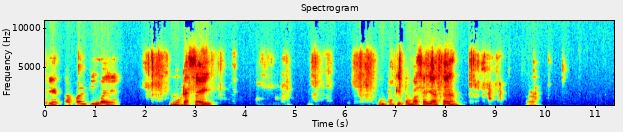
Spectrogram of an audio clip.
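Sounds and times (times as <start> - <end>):
speech: 0.0 - 3.5, 6.6 - 8.4, 9.6 - 9.9
pages of an old Bible rustling as they are turned: 2.0 - 2.5, 3.3 - 9.2
stuck leaves of an old Bible peeling apart: 4.7 - 9.2.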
